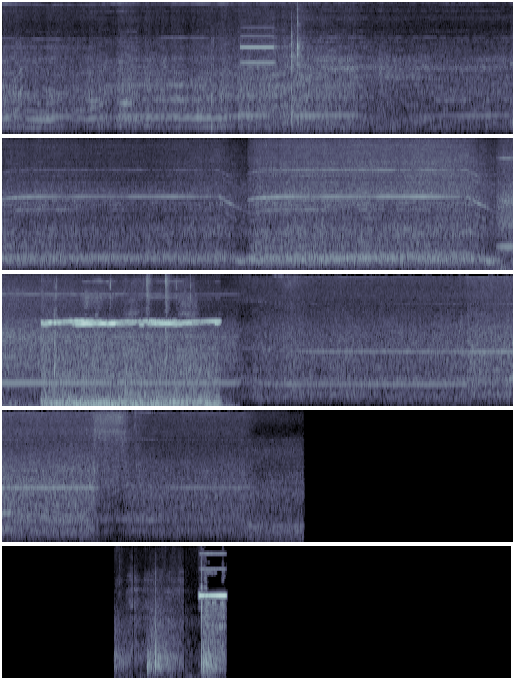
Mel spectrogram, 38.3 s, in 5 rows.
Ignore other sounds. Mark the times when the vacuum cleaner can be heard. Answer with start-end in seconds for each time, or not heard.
0.0-27.6.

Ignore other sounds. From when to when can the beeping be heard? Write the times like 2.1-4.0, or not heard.
3.1-4.5, 15.9-18.6, 32.4-34.0.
